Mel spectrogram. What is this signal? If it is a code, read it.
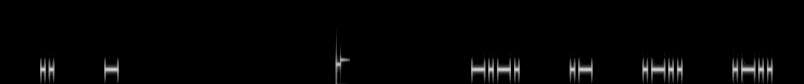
Morse code, heard as a keyed tone, about 28 wpm, spaced as for 13 wpm, 700 Hz. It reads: IT CALL
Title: 4x Character Spacing - Top 100 Words - 28wpm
